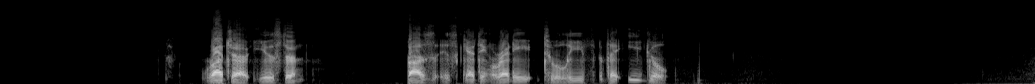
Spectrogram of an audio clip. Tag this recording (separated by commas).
Speech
